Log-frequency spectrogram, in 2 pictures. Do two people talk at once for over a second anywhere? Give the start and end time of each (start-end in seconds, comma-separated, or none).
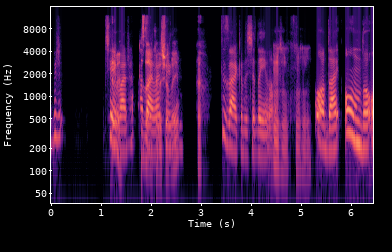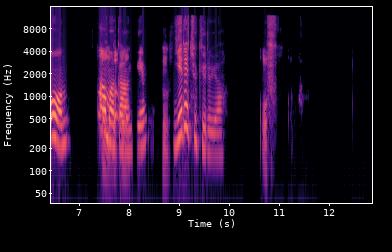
1.2-2.6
